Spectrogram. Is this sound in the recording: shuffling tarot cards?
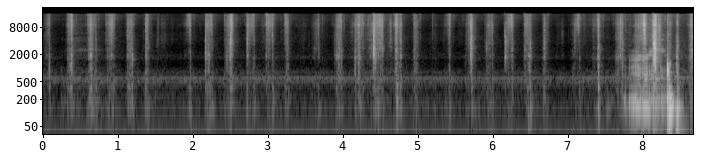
yes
